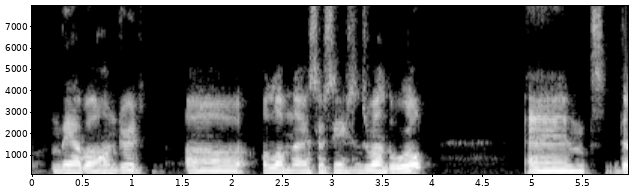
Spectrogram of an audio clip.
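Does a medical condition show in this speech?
Yes: ALS; on drug, stronger bite, speaks better.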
